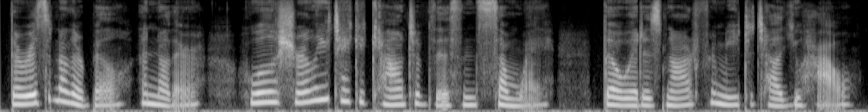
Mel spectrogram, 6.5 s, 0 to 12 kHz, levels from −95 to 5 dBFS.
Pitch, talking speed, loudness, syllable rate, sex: 250 Hz, 230 wpm, -18 LUFS, 6.0 syllables/s, female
